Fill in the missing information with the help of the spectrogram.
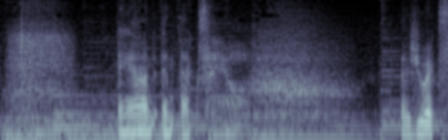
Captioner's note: inhales; exhales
